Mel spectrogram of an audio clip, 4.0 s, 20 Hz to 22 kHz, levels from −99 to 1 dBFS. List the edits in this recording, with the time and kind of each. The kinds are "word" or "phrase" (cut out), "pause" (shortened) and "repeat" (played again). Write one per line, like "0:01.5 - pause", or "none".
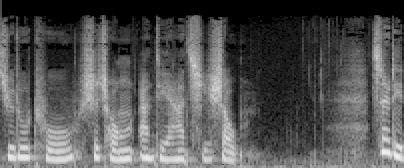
0:02.8 - pause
